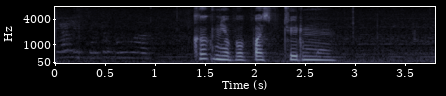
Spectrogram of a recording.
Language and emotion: Russian, sad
